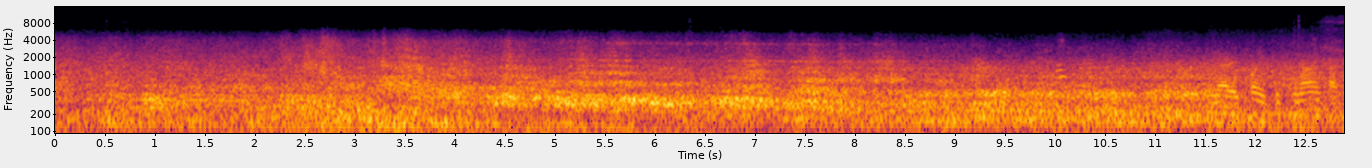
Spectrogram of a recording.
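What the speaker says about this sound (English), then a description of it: "It's an 8-year-old 737-900 ER." A United Airlines Boeing 737-900ER, about eight years old, departing Los Angeles airport for Houston: a loud, sustained engine roar with wind buffeting, while people talk over it throughout.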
